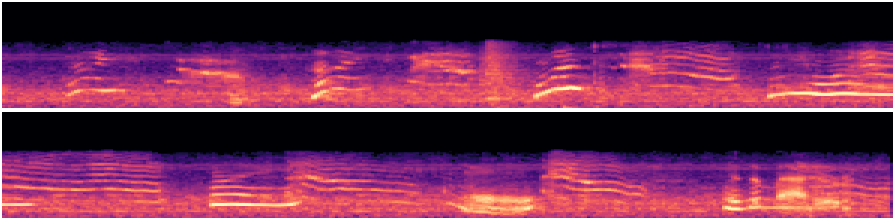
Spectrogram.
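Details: Indoor pet cat vocalizing while blocking the way as an empty milk carton is carried to recycling: a long run of varied, drawn-out meows, some rising, some wavering, roughly every second or two, with a person talking back to her.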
